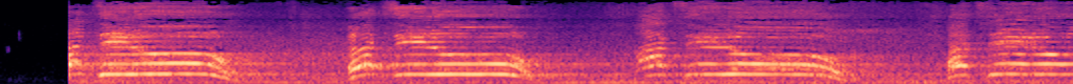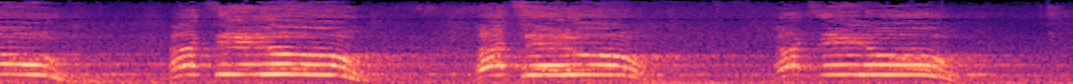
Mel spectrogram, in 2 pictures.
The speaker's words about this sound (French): Et il y avait un homme euh, qui hurlait dans un mégaphone euh, euh, sauvez-nous, sauvez-nous devant les, les, les grilles euh, du QG de salle parce qu'il y avait une réunion de l'armée dedans.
